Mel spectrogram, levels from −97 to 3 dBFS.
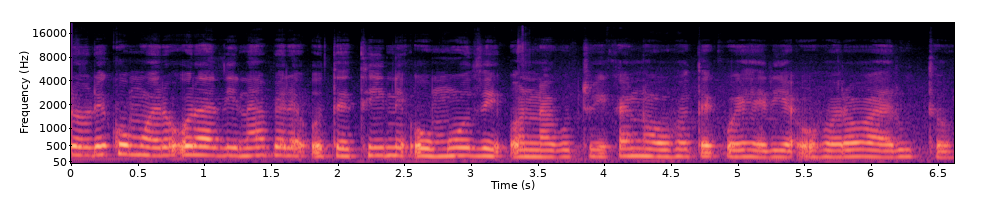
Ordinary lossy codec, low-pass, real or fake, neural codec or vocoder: none; 19.8 kHz; real; none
